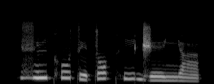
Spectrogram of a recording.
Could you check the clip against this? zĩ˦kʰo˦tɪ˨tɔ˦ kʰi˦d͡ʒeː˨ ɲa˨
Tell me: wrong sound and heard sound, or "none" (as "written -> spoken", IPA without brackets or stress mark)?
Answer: none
